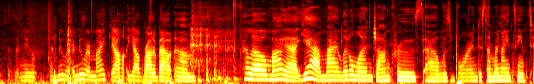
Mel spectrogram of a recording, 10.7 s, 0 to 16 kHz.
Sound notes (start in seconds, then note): 3.8 board members chuckling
